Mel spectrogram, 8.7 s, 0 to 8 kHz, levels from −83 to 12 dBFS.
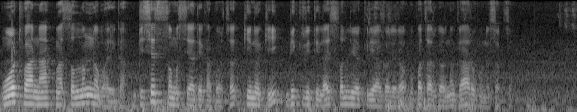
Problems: constant background noise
